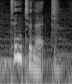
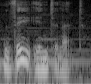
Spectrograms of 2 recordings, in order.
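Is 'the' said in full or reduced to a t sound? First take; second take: reduced; full. First: 'The' is reduced to a t sound. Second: 'The' is said in full. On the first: "A recent northern pronunciation which sounds quite funny" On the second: "instead of the internet"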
